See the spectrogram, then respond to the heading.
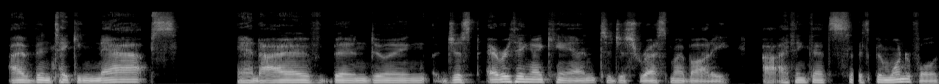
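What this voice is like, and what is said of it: Voice sounds sick. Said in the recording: “As you can probably tell from my voice, I'm a little bit under the weather.”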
